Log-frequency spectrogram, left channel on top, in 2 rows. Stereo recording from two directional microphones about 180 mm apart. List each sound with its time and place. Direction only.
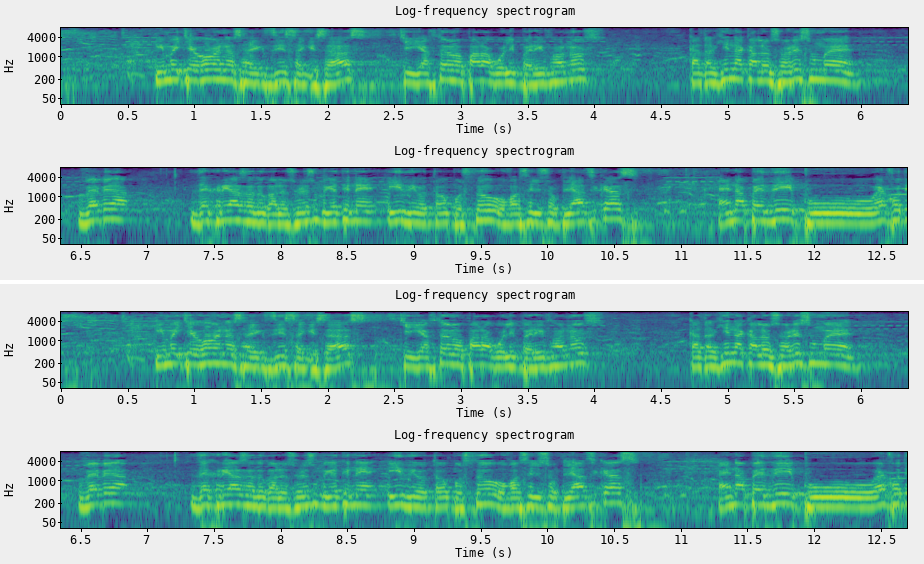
0.5 s a man's voice: 30° left (ahead or behind)
10.1 s a man's voice: 30° left (ahead or behind)
11.9 s speech: centre (ahead or behind)
12.4 s a sound: 20° left (ahead or behind)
